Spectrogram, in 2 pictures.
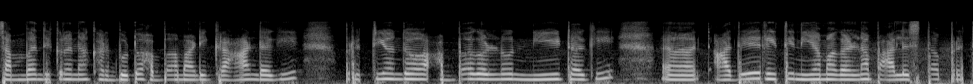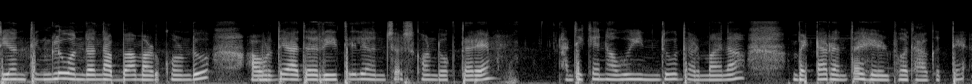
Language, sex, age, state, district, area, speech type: Kannada, female, 30-45, Karnataka, Hassan, urban, spontaneous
